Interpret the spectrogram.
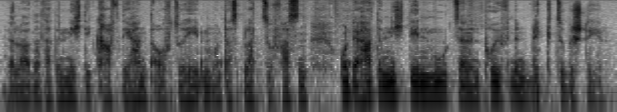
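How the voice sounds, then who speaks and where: A man reading literary, scripted narration for a radio drama in a husky voice. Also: sits low, fairly even intonation, brisk.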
